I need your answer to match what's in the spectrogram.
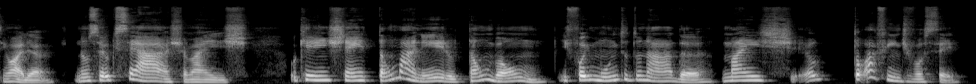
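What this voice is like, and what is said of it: Poorly done Carioca Portuguese accent. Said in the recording (Portuguese): “Será que eu faço um sotaque carioca? ... Esse sotaque foi péssimo.”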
